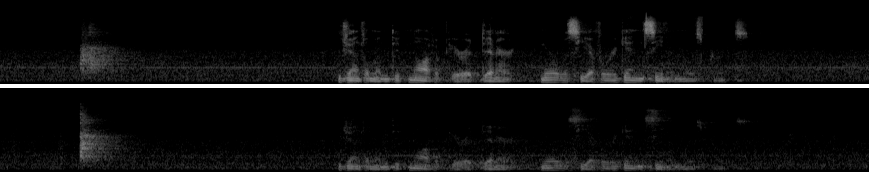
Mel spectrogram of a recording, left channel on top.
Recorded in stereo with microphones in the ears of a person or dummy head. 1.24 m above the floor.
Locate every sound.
0.8 s a clap: 85° right, 6.5 m
3.4 s a man speaking: 50° left (ahead or behind), 0.6 m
